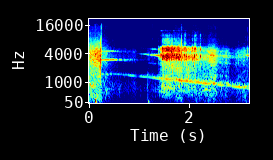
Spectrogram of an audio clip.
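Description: A police siren in a video game wails in rising and falling tones for a few seconds, fairly loud, with a sharp bang near the start and game noise around it.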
